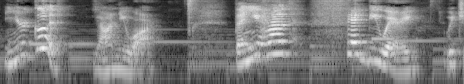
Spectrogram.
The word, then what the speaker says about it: Januar: you would in German because in German the J makes a y sound so Yan you are and you're good Yan you are then you have February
